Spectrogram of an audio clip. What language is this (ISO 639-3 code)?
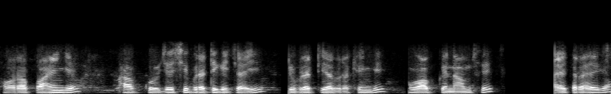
hin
